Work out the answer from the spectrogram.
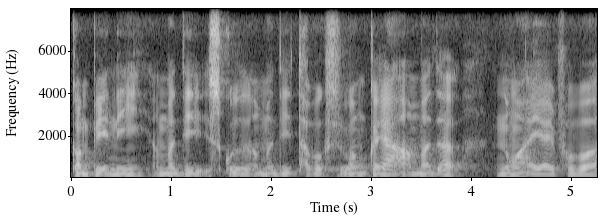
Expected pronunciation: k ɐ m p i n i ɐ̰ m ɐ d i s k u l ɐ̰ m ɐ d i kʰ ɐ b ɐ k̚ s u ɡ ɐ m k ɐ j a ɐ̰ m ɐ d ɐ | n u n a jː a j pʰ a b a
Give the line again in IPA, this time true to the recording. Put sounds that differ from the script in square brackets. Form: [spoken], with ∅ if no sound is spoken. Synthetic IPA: k ɐ m p [e] n i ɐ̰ m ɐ d i s k u l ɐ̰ m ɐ d i [tʰ] ɐ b ɐ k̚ s u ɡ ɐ m k ɐ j a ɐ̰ m ɐ d ɐ | n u [ŋ] a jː a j pʰ [ɐ] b [ɐ]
